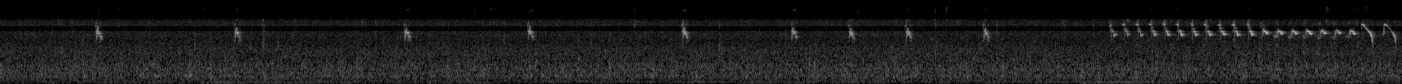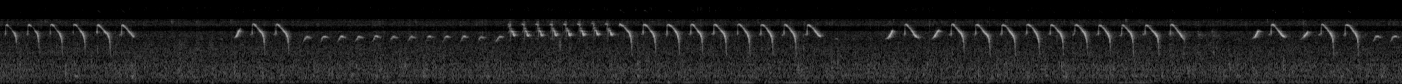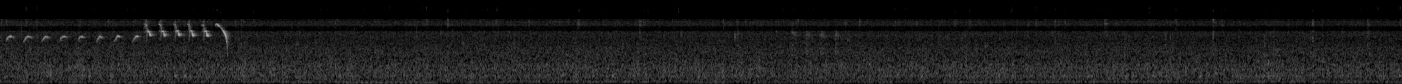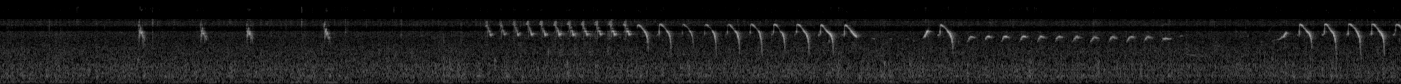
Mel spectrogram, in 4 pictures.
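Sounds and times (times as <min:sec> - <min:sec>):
light drizzle hiss: 0:00.0 - 0:56.0
small bird chirping and trilling: 0:11.1 - 0:15.4, 0:16.2 - 0:30.4, 0:43.4 - 0:44.6, 0:46.9 - 0:54.0, 0:54.8 - 0:56.0.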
